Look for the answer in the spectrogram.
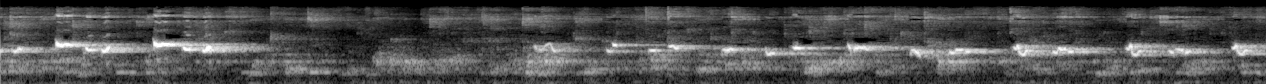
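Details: Yellow-vented bulbul giving a short whistled phrase, falling quiet, then launching a long run of rapid down-slurred whistled notes, bright and chattering, over a faint high steady tone.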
